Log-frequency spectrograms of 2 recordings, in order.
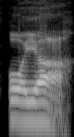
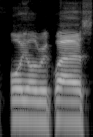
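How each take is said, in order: First: The word ends in an open 'ah' vowel. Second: The word ends in an 'l' sound. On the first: The speaker calls it right. "it's F O I A, FOIA" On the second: The speaker calls it wrong. "like foil, like aluminum foil"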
